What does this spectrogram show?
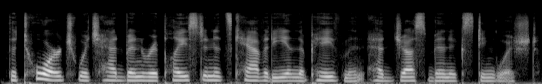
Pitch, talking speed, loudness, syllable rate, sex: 175 Hz, 175 wpm, -19 LUFS, 4.8 syllables/s, female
